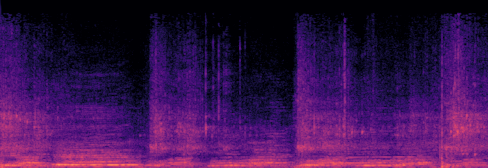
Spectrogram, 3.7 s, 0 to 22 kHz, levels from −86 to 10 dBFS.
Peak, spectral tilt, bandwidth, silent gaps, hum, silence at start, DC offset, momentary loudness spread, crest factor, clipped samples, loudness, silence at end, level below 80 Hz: -10 dBFS; -3 dB/octave; over 20 kHz; none; none; 0 s; under 0.1%; 7 LU; 16 dB; under 0.1%; -27 LUFS; 0 s; -58 dBFS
